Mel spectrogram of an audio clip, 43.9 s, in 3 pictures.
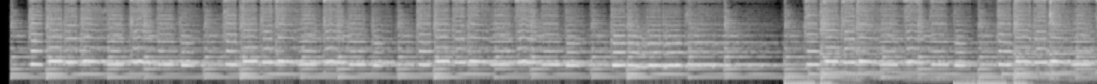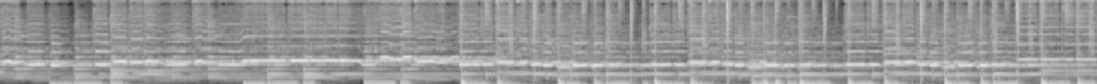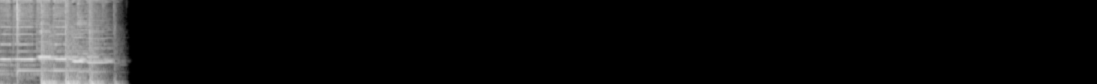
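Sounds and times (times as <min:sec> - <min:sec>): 
flute background music ringtone: 0:00.2 - 0:31.0.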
